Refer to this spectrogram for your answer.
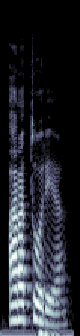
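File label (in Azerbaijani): "oratoriya", Azerbaijani; Orfoqrafiya Lüğəti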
